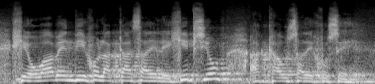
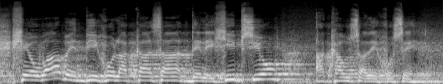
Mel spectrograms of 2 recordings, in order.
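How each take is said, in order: Both takes have the same delivery.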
